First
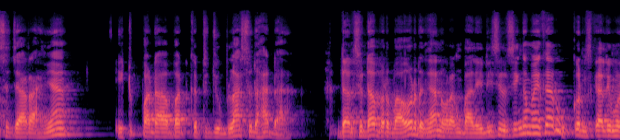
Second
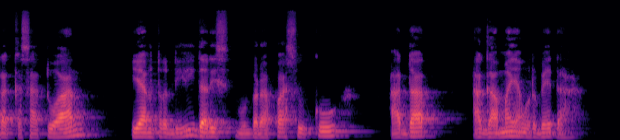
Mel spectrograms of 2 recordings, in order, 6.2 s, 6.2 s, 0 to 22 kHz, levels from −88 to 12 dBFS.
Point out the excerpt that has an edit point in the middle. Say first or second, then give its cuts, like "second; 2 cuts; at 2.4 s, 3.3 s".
first; 1 cut; at 3.2 s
